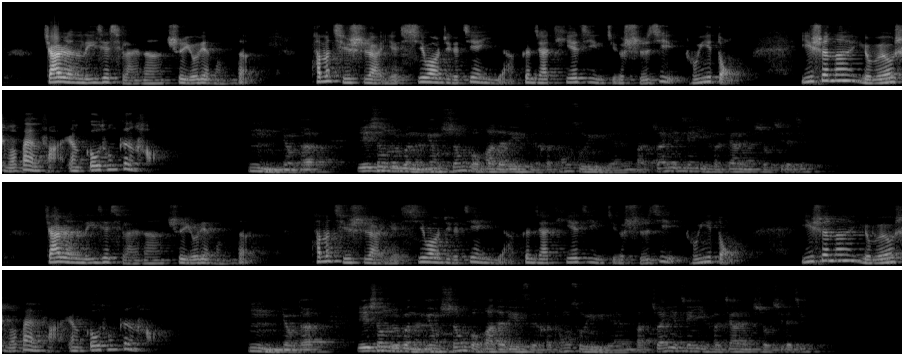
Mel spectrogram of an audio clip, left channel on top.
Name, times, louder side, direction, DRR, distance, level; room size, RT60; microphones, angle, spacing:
voice 1, 0.1-2.5 3.1-10.5, left 5 dB, 85° left, 11 dB, 0.7 m, -33 dB
voice 2, 11.5-17.0, right 1 dB, 35° right, -1 dB, 2.3 m, -40 dB
13.0 x 5.9 x 7.9 m, 0.76 s
head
